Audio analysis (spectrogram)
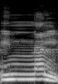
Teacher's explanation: গুন্না করে পড়তে হবে পড়তে হবে এক আলিফ টান দিয়ে পড়তে হবে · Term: ওয়াজিব গুন্না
